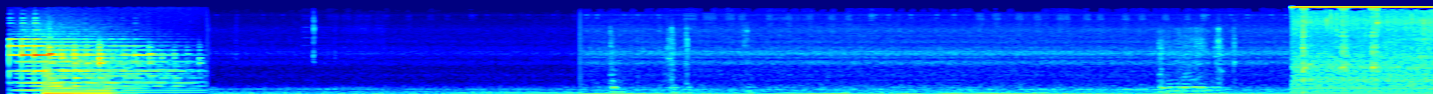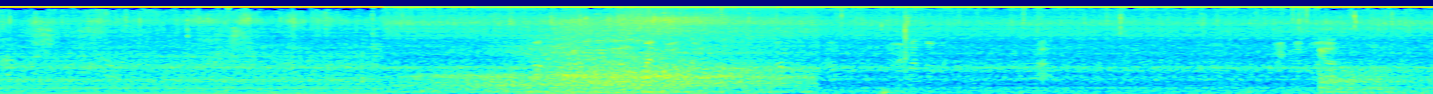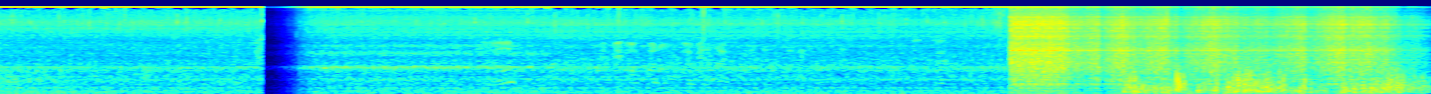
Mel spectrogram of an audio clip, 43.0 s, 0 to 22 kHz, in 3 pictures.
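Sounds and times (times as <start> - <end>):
loud rushing noise: 12.9 - 22.8, 27.5 - 31.3
vehicle passing: 12.9 - 24.9, 27.2 - 31.3
vehicle engines rumbling: 12.9 - 41.4.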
